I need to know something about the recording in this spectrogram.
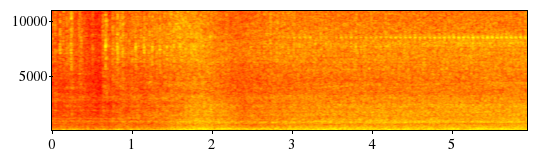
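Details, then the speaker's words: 1968 VW Type 3 after master cylinder and rear soft line replacement, timing backed off a few degrees over overheating concern: slow starting, rough air-cooled idle with a steady faint buzz from the frame-mounted electric fuel pump, no isolator. "she's slow starting I don't have pick up my mic but you can really hear that fuel pump"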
